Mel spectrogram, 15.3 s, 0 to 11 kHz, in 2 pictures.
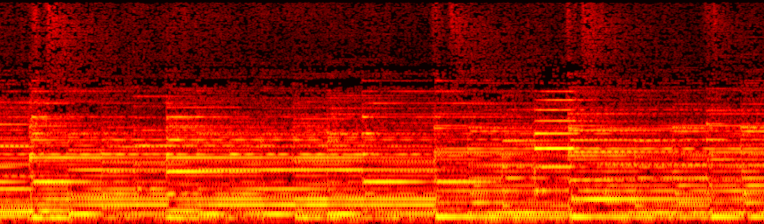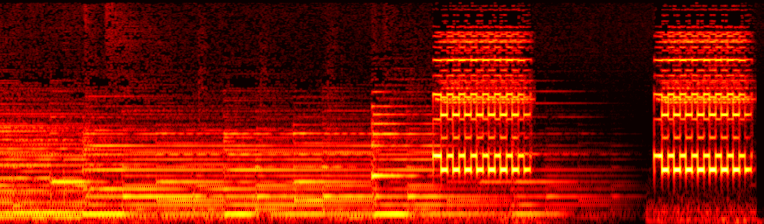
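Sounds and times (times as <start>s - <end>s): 
sustained musical backdrop: 0.0s - 14.1s
telephone at a boarding house ringing: 12.0s - 13.2s, 14.2s - 15.2s.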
